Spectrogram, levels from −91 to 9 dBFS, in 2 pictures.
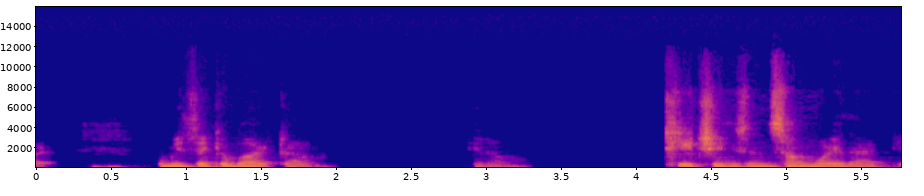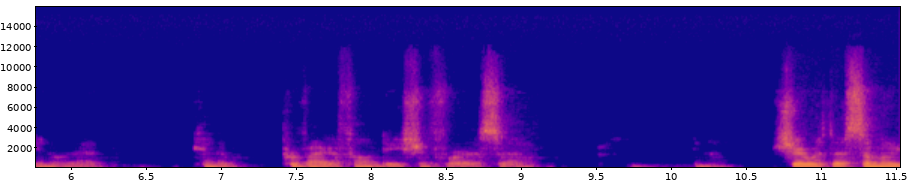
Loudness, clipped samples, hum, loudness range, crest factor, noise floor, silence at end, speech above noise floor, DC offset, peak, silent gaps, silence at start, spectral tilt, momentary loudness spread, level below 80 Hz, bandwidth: -30 LUFS; under 0.1%; none; 6 LU; 20 dB; -83 dBFS; 0 s; 54 dB; under 0.1%; -12 dBFS; none; 0 s; -5 dB/octave; 21 LU; -62 dBFS; 11.5 kHz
